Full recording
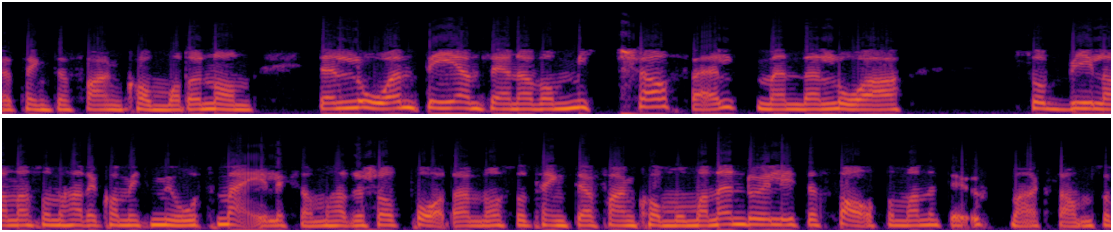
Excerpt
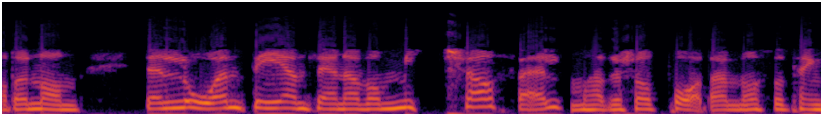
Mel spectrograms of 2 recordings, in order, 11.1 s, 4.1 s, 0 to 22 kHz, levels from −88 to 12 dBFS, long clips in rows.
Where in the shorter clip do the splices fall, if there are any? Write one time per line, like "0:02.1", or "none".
0:02.8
